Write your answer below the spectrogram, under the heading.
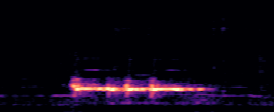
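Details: Zebra dove, a local bird, giving a single clear phrase of rapid trilled coos at a steady pitch, lasting about a second, over a quiet background.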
